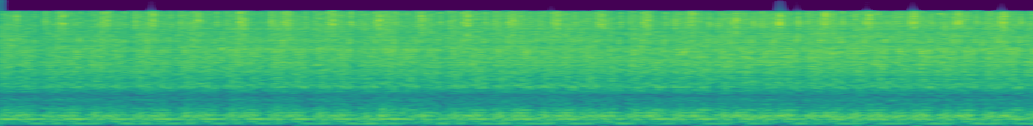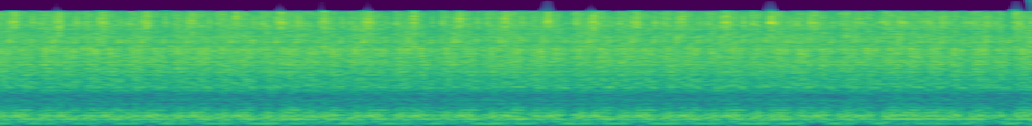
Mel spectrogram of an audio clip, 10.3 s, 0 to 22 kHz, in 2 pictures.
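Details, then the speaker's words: Honda VFR750 V4 after synchronizing the carburetors to cure a high idle, barely warm: a smooth, even, sewing-machine idle with no misses or hunting; it is running normally. "oh yeah i love that sewing machine that thing is dialed in pretty good"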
